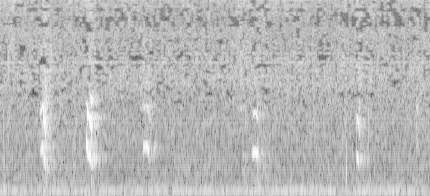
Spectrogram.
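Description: Young goat kids giving faint, short bleats, about five in four seconds, each dropping in pitch; the one about a second in is the loudest. A low steady hum runs underneath.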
